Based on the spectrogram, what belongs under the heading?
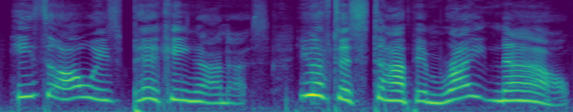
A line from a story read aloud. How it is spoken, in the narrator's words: our younger daughter hollering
